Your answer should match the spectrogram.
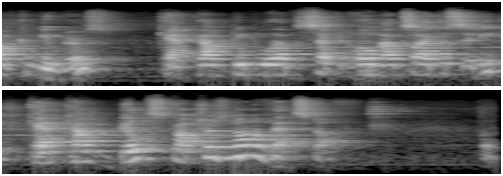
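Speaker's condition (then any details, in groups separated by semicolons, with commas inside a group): No condition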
